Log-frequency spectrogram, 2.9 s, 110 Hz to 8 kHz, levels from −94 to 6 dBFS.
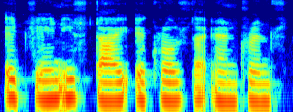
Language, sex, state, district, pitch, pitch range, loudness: English, female, Arunachal Pradesh, Lower Dibang Valley, 175 Hz, 170-190 Hz, -19 LUFS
